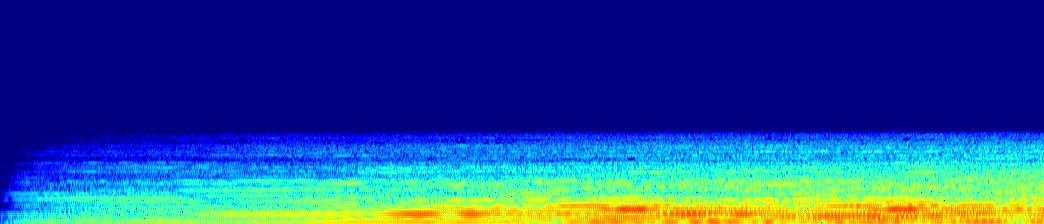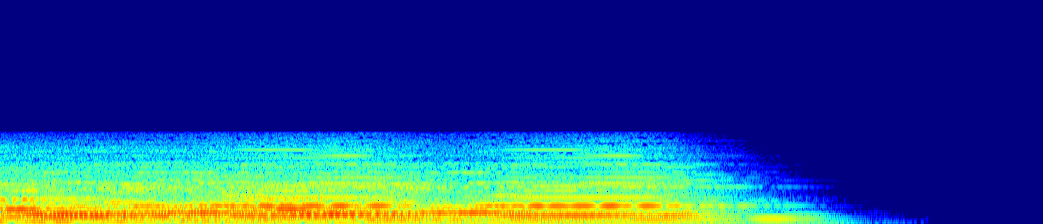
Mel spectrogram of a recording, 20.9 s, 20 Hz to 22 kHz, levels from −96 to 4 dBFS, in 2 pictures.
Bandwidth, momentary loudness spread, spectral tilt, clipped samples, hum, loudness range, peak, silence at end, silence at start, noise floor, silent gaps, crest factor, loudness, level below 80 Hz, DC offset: 2.2 kHz; 19 LU; -16.5 dB/octave; under 0.1%; none; 11 LU; -6 dBFS; 2.4 s; 1.35 s; under -90 dBFS; none; 16 dB; -21 LUFS; -32 dBFS; under 0.1%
